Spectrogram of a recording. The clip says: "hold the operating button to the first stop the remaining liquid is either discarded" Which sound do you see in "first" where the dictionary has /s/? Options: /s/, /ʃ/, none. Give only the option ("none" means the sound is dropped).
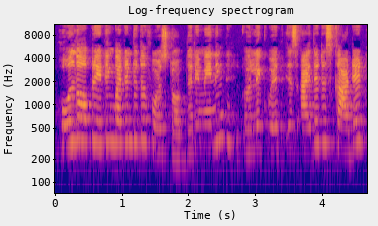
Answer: none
